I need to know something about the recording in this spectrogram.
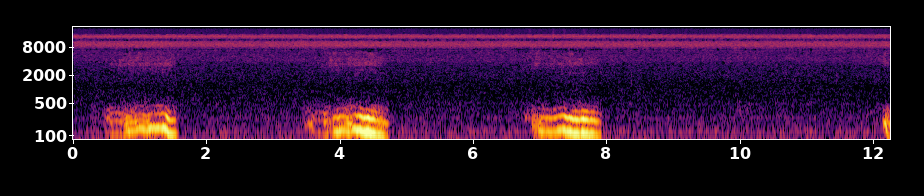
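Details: A house cat in deep sleep gives loud, humanlike snores, described as "goo-goo": three rasping low snores at steady intervals of about three seconds, each swelling then fading, in a quiet room.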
